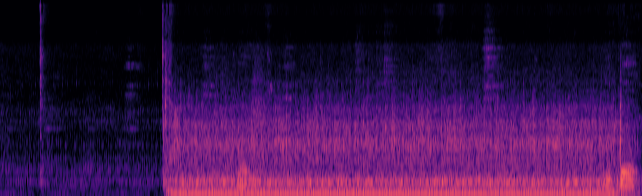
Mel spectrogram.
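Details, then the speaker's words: Washing machine wash motor with the selector switch on strong/normal, timer on: the motor starts on its own without a hand spin and settles into a steady low hum with no stalling; the start capacitor is now OK. "இப்போ நாங்கள் சுற்ற வேண்டிய அவசியம் இல்லை, தானாக வேலை செய்யுது. இப்போ கெப்பாசிட்டர் ஓகே."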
